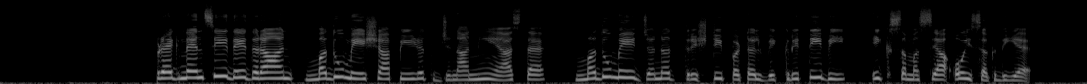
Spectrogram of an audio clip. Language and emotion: Dogri, neutral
